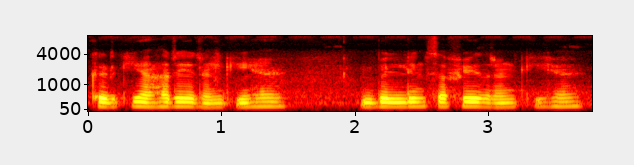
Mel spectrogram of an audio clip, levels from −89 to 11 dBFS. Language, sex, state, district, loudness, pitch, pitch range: Hindi, male, Arunachal Pradesh, Lower Dibang Valley, -18 LUFS, 130 Hz, 120-130 Hz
